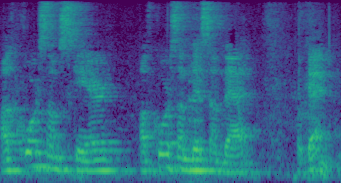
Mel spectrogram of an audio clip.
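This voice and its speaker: A man's medium-pitched voice carries audible room echo as noticeable background noise runs beneath it. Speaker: class teacher. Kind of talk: lecture. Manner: fast.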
